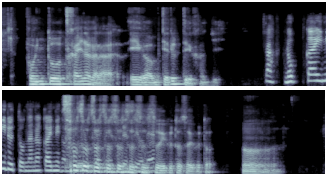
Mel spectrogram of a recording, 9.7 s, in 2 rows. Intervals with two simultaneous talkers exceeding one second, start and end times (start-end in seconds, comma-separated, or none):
5.7-7.2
